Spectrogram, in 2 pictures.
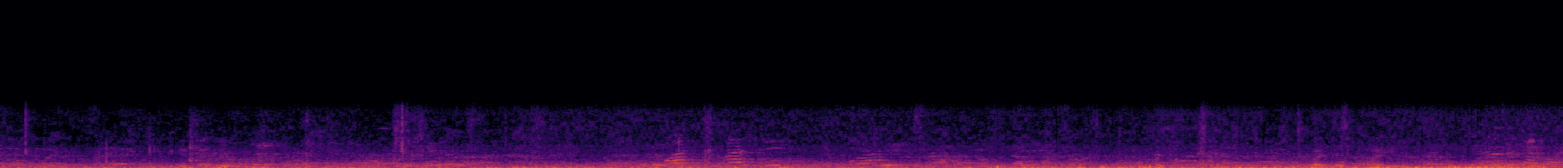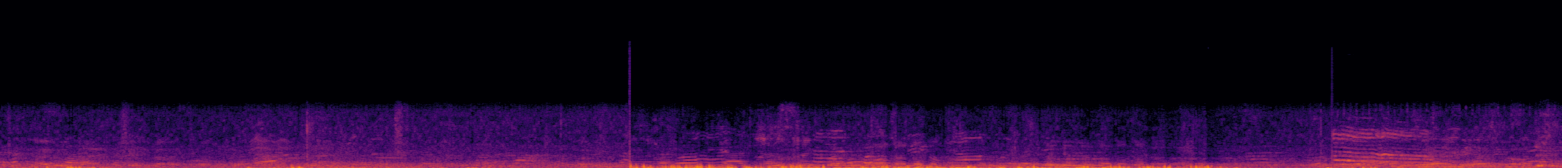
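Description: Outdoors, wind rumbles against a microphone.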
